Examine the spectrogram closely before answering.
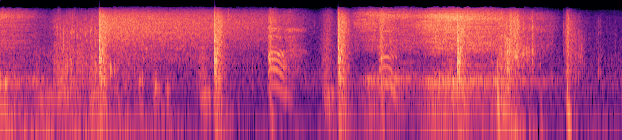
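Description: Heavy blows thud as a survivor strikes a zombie.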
